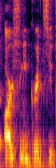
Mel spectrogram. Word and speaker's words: Arseny Gritsuk: well, and I said I couldn't pronounce his name. Though I've since learned, I'm pretty sure it's Arseny Gritsuk, so I think I have it right now, which is good.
